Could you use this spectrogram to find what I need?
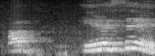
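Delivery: normal talking voice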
